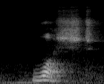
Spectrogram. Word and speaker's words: washed: pronounced as kissed kissed the verb wash has a sound ending in sh so the e d ending will be pronounced as T washed washed the verb watch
